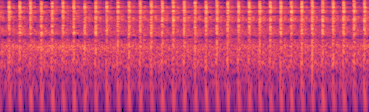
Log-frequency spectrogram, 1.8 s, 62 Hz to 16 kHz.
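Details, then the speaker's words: 3,500 generator engine running on charcoal gas from homemade Simple Fire-design gasifier, carburetor intake replaced and air-fuel adjuster fitted, first run, started after about 3 pulls: quick even firing pulses about fourteen a second with crisp rattle; runs steadily. "After a few minutes here, I'm gonna stick it into the generator and try and start it. So pretty amazing. After about 3 pulls, it started."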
